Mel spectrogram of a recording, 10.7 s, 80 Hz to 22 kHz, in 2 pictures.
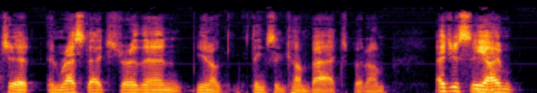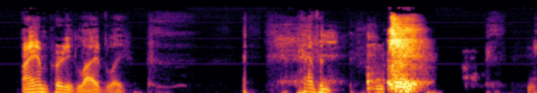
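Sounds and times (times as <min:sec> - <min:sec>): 
speech: 0:00.0 - 0:07.0, 0:07.8 - 0:09.7
person sneezing: 0:09.0 - 0:09.8.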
